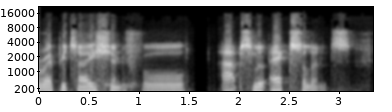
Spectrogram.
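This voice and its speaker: With an English accent, a man with a fairly high pitch speaks in a bright, sharp tone and monotone, flat intonation, the sound dry and close with no echo in a very clean recording with a silent background. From England. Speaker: HR consultant. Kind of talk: interview.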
